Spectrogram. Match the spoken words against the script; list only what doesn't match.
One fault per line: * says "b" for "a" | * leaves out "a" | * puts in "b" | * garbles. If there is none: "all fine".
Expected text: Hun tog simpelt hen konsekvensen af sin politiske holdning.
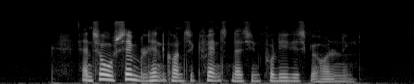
* says "Han" for "Hun"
